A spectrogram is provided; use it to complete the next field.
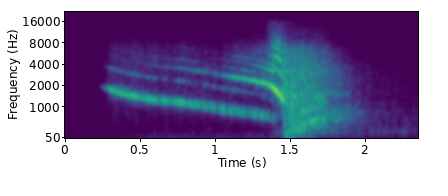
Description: slide whistle fall and boomp Meme Sound Effect
slide whistle fall and boomp.mp3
